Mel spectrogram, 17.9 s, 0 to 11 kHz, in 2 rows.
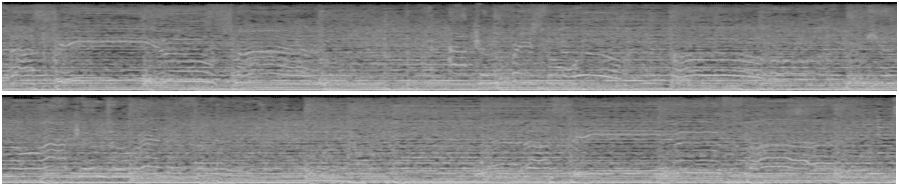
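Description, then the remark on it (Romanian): A 1980s rock ballad plays loud and steady for the whole stretch, with a sung vocal line soaring over a full band of guitars, drums and sustained keyboards. “Și mie mi-a sunat în cap weekendul ăsta o piesă care sună cam așa.”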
